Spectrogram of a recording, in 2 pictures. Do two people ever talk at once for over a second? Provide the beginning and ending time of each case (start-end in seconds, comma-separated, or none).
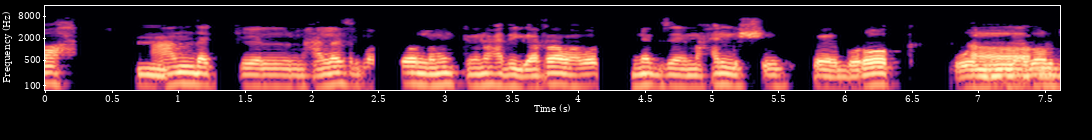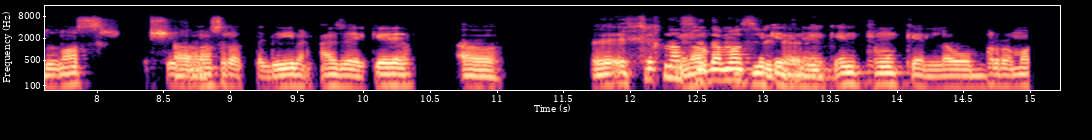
12.3-13.6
